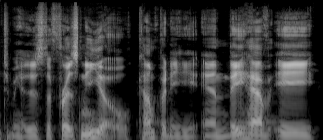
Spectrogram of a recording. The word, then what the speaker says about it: Fresnillo: 1550 for his Neo as Bruce explained the pronunciation to me it is the fresnio company and they have a property in that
